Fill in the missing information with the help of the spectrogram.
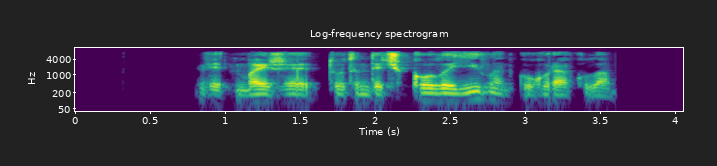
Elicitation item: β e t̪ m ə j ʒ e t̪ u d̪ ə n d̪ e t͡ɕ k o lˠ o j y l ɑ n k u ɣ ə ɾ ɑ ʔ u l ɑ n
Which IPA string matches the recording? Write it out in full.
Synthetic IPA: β e t̪ m ə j ʒ e t̪ u d̪ ə n d̪ e t͡ɕ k o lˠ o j i l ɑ n k u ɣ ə ɾ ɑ k u l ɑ m

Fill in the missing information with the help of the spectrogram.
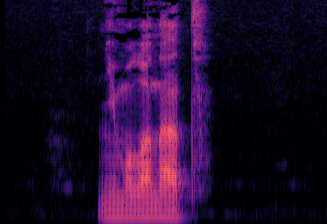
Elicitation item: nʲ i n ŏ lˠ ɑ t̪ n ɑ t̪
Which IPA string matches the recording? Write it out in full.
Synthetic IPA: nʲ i m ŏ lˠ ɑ n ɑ t̪

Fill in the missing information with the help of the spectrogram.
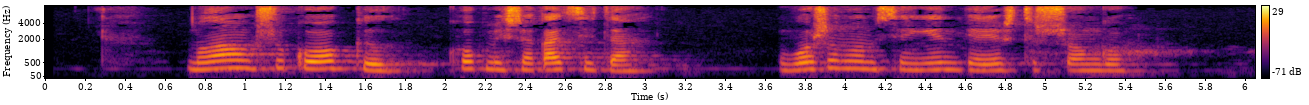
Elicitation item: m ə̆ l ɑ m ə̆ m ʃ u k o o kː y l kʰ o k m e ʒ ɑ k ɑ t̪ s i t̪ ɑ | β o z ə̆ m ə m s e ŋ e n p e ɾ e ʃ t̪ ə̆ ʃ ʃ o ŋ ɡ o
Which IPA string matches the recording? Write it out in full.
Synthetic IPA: m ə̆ l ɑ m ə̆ m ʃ u k o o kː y l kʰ o k m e ʃ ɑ k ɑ t̪ s i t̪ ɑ | β o ʒ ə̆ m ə m s e ŋ e n p e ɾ e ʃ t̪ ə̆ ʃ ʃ o ŋ ɡ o

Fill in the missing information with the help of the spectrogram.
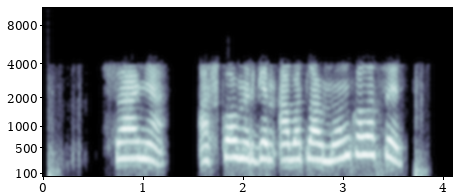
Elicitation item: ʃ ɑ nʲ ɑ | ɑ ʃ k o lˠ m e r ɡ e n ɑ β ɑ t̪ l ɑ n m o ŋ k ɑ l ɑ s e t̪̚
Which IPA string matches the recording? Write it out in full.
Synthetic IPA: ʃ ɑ nʲ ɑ | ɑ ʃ k o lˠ n e r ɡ e n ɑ β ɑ t̪ l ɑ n m o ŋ k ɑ l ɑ s e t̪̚

